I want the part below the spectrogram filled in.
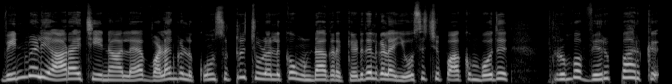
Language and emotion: Tamil, disgusted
